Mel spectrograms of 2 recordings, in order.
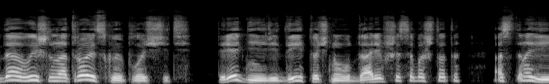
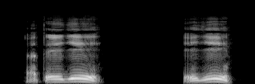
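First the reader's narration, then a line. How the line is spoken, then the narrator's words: Hoarse male voice. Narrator (Russian): ответил ему хриплый мужской голос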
